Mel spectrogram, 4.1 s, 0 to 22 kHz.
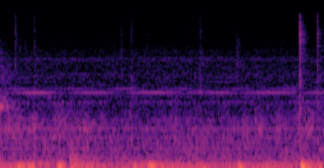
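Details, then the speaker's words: NAS RAID 5 array of 7200 rpm enterprise hard drives during file transfer: faint irregular ticking roughly thirty clicks a minute; normal hard drive seek clicking. "And again, you can probably hear the hard drive clicking in the background during this"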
